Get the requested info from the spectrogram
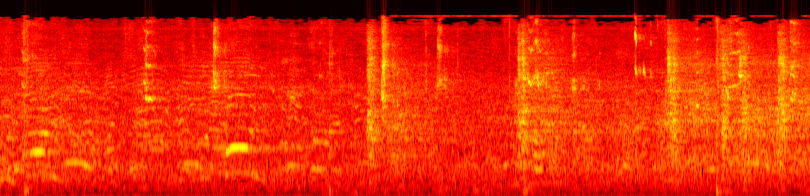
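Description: A basketball being dribbled on a hardwood court, sharp bounces at irregular intervals, over the faint murmur of the arena crowd and faint voices.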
